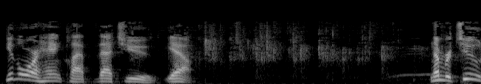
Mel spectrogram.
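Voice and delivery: ordinary talk, nothing marked

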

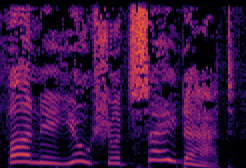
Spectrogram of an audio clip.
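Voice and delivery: high, loud, drawn-out rabbi. Acted. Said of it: "The Rebbe looks around and says".

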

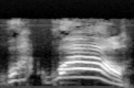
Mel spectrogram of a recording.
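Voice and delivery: high, drawn-out mock amazement; amazed wow. Preacher imitating people doing a double take, amazed. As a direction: let the wow soar up in astonishment. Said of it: "It makes people just go".

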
